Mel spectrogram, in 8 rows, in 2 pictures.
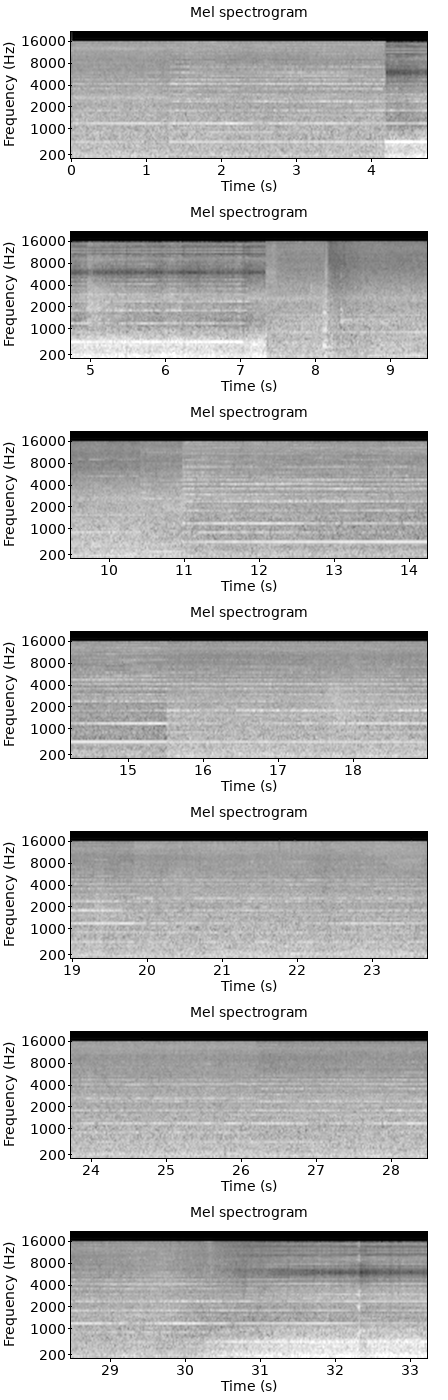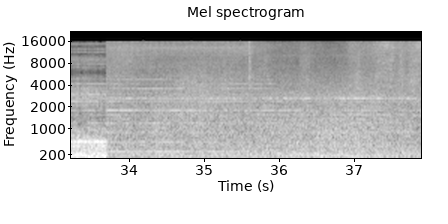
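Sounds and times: router spindle whirring: 29.7 - 33.8.

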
